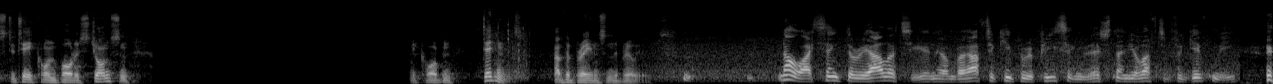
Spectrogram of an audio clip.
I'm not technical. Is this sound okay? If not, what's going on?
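No. From about 1.51 to 4.11 seconds, the audio likely stopped arriving over the network for roughly 2.6 seconds, a long network dropout. The player briefly stretched out the last bit of sound, which fades almost at once, and then there is silence for nearly the whole gap. When the sound returns at about 4.11 seconds, it picks up later on, so everything from those missing seconds is gone for good rather than delayed.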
